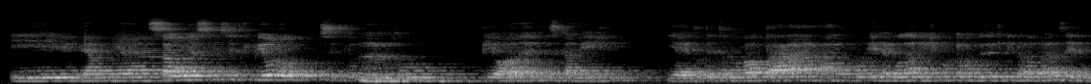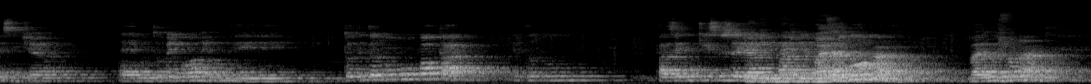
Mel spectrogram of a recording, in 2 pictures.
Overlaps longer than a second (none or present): present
